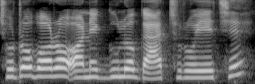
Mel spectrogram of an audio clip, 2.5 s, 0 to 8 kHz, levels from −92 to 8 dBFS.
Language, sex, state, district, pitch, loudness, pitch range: Bengali, female, West Bengal, Alipurduar, 265 Hz, -15 LUFS, 245-285 Hz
